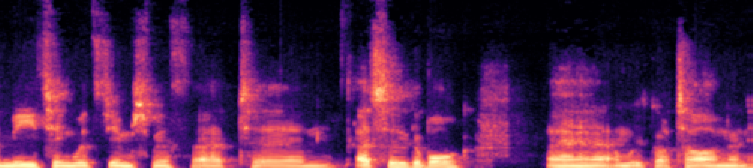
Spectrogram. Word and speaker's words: Silkeborg: You're playing in obviously the Danish top division for Silkeborg.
